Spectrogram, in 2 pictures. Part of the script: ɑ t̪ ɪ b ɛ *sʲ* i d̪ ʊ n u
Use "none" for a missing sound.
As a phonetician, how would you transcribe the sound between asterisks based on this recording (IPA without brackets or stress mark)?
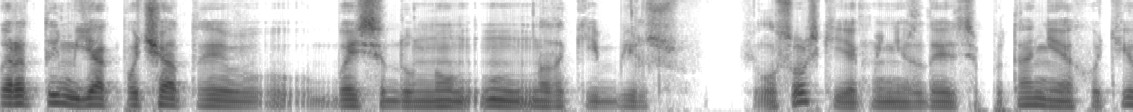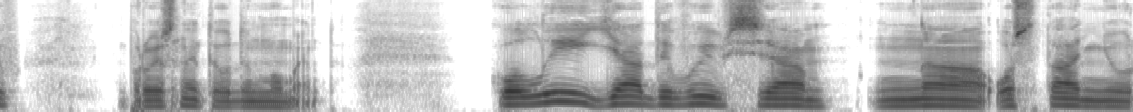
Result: sʲ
